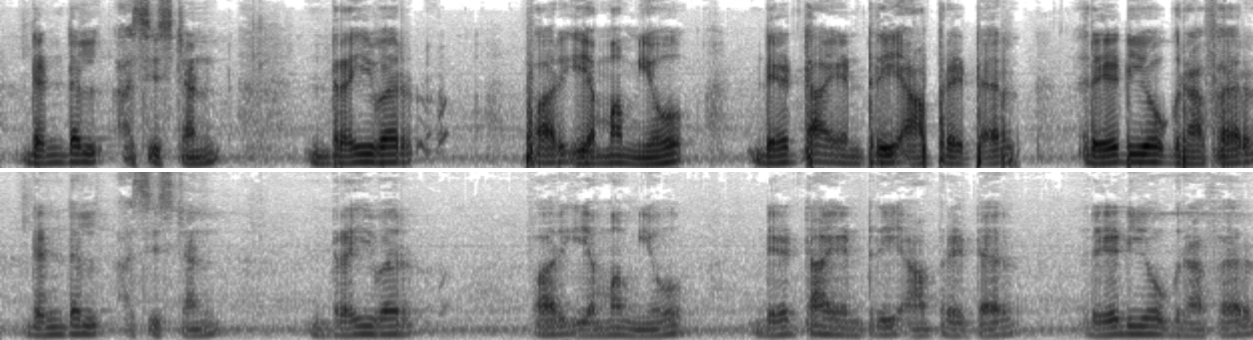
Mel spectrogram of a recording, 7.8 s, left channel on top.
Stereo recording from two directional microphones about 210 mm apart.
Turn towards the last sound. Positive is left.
turn(degrees=50)  # may be behind; listen again after turning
